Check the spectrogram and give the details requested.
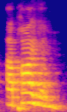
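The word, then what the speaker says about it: אפרים: So right here in Hebrew, Ephraim, how you say it in Hebrew is apayim.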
